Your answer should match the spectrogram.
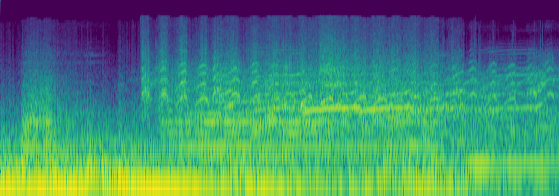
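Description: Cartoon soundtrack: a low, steady drone under sustained music, joined about a second in by a rapid, wavering, high-pitched cackle from a monster voice effect.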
